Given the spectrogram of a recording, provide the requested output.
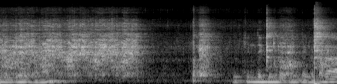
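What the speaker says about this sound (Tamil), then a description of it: "கொஞ்சம் கிண்டிக்கலாம், கொஞ்சம் கிண்டிக்கிட்டே இருக்கலாம்" Mutton biryani masala stirred in a pot at home, Dindigul style, with steady scraping and sizzling oil, pausing briefly before two sharp spoon knocks against the pot and more stirring.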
